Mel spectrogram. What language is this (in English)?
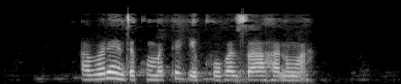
Kinyarwanda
